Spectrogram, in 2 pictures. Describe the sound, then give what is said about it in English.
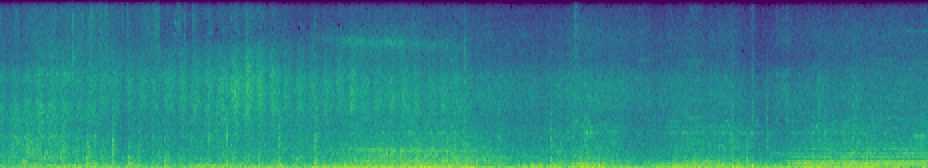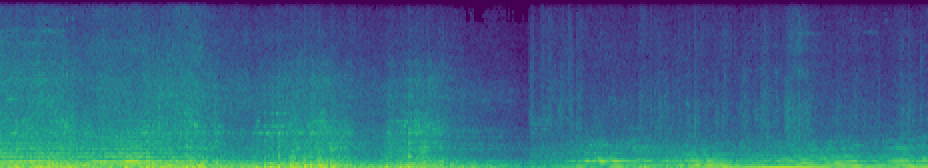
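Train passing, with heavy rhythmic wheel clatter over the rails, followed by drawn-out high squealing tones from the wheels that ring on while the rumble fades slightly toward the end. “sticks his head out a window and sees men jumping out of the train's path”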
